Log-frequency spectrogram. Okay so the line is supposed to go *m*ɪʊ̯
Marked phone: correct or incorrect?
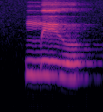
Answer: correct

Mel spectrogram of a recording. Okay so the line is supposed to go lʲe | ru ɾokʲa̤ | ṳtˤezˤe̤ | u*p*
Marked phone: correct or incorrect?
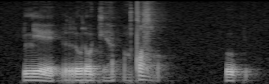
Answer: correct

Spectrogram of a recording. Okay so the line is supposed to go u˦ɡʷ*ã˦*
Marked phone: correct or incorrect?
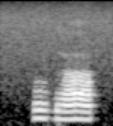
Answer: correct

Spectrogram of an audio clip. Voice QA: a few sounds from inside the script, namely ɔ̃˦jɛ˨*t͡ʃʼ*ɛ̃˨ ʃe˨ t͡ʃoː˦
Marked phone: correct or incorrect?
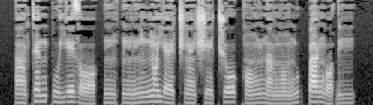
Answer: incorrect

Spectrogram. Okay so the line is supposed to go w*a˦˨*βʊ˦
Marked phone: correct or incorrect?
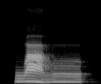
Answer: correct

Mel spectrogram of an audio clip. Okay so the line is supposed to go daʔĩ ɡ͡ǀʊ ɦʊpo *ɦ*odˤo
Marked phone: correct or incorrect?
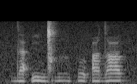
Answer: incorrect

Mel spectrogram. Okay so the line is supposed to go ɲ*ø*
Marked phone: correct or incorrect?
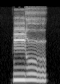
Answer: incorrect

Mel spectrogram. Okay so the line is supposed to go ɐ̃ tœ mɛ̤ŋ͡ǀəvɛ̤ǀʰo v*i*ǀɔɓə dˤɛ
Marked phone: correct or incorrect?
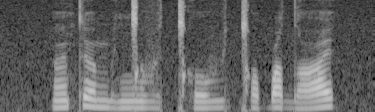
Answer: incorrect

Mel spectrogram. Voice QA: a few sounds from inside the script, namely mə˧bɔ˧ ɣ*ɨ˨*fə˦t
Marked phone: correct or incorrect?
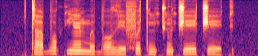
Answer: incorrect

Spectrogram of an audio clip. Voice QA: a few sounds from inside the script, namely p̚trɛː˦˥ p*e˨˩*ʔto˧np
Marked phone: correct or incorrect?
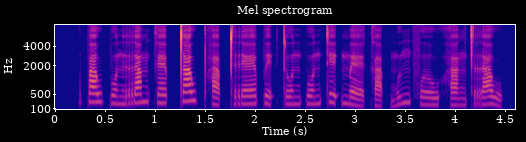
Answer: correct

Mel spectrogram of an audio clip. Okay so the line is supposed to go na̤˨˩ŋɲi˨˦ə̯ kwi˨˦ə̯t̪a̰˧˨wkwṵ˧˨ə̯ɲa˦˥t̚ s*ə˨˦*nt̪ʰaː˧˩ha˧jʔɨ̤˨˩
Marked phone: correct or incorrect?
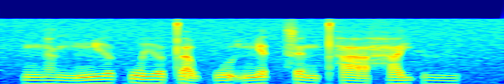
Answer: incorrect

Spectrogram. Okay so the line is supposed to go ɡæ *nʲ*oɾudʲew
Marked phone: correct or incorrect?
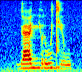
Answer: correct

